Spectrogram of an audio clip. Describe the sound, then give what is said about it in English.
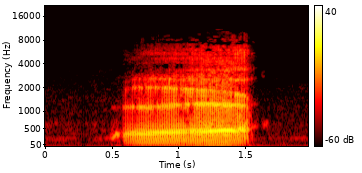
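A single loud fart, one sustained buzzy, tonal blast lasting about a second before cutting off abruptly, with silence around it and no one speaking. “I got a fart for him. It's a real one.”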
